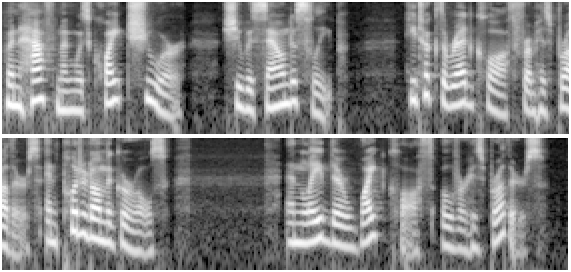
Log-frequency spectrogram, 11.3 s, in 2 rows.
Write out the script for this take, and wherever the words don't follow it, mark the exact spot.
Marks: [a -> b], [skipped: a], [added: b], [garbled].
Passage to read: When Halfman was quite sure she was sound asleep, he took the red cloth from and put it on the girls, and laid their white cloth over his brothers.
When Halfman was quite sure she was sound asleep, he took the red cloth from [added: his brothers] and put it on the girls, and laid their white cloth over his brothers.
